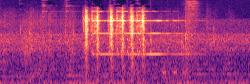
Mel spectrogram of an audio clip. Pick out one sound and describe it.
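Game interface clicks chime briefly.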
